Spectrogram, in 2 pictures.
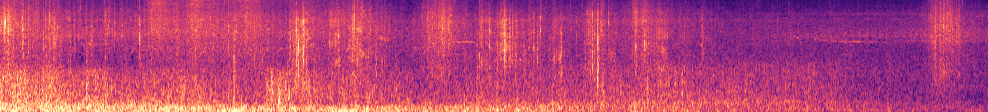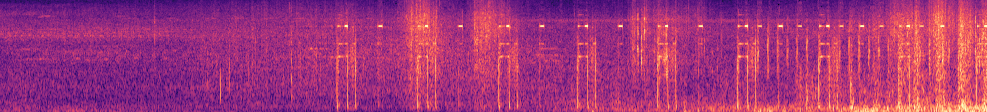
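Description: Footsteps tread on rock and brush through leaves.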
